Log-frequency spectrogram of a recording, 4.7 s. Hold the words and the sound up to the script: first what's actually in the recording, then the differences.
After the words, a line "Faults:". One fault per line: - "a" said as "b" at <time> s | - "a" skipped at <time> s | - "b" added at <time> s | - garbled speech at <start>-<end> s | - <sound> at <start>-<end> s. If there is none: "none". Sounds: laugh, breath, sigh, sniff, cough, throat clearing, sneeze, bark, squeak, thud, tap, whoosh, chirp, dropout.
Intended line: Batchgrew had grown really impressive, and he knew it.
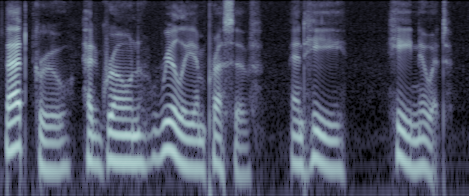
Batchgrew had grown really impressive, and he he knew it.
Faults:
- dropout at 0.2-0.3 s
- "he" added at 3.8 s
